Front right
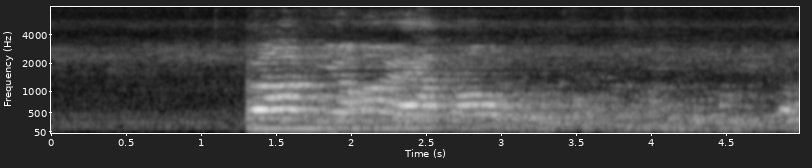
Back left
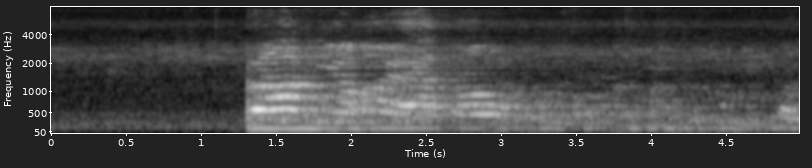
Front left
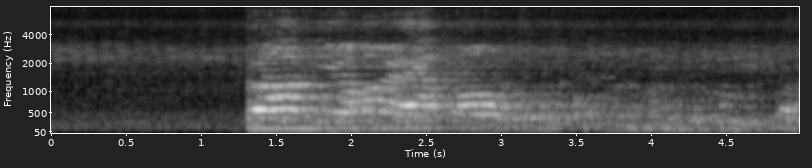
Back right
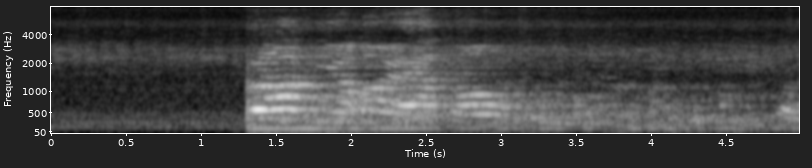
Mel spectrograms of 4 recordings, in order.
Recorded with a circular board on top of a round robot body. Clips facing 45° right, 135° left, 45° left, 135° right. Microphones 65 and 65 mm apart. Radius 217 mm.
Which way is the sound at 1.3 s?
160° right.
